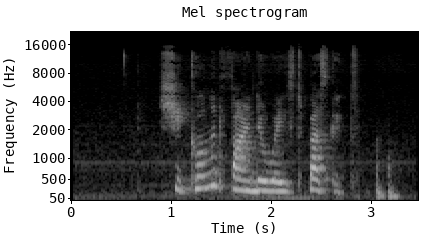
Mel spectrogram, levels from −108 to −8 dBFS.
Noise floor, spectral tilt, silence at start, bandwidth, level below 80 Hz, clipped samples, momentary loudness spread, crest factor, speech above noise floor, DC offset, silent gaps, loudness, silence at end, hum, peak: -77 dBFS; -5 dB/octave; 0.9 s; 15.5 kHz; -76 dBFS; under 0.1%; 18 LU; 18 dB; 34 dB; under 0.1%; none; -43 LUFS; 0.2 s; none; -28 dBFS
